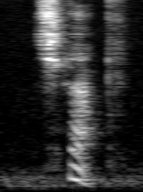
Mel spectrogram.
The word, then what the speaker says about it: Czech: So czar sounds like it would start with the Z, doesn't it? And then here's our word Czech. That doesn't look like Czech, but that's how you say it.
